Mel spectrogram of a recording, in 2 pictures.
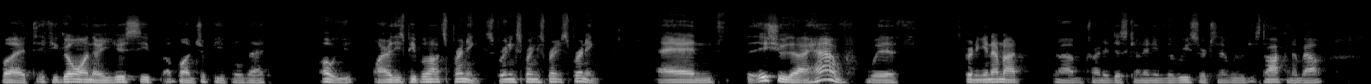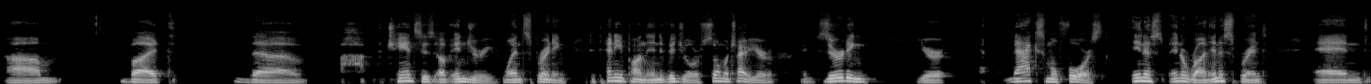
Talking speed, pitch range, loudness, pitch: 175 wpm, 100-125 Hz, -25 LUFS, 110 Hz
